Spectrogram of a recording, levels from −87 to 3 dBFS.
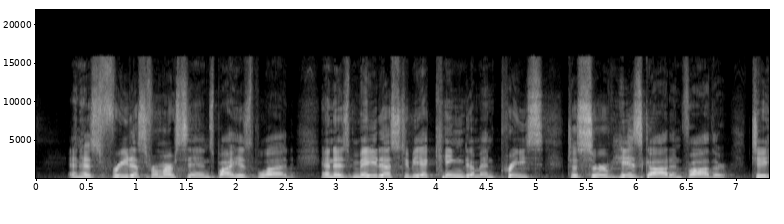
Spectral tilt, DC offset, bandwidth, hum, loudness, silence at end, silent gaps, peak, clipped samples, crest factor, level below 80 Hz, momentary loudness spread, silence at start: -4 dB/octave; under 0.1%; 16 kHz; none; -24 LUFS; 0 s; none; -6 dBFS; under 0.1%; 18 dB; -60 dBFS; 8 LU; 0.35 s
